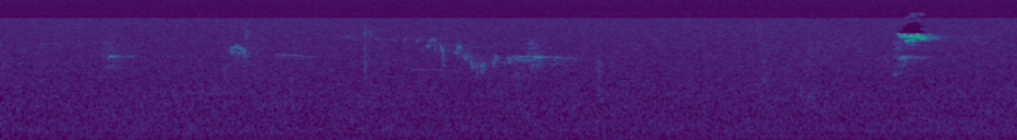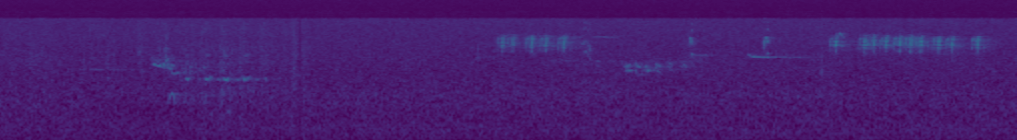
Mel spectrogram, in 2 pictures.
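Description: Near silence with a faint steady hiss, broken by faint, short, high chirps of small birds that come and go. The sharpest chirp comes about six seconds in, and quick ticking twitters come near the end.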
